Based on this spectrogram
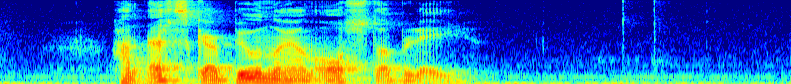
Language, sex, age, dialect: Faroese, male, 15-35, Norðuroyggjar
